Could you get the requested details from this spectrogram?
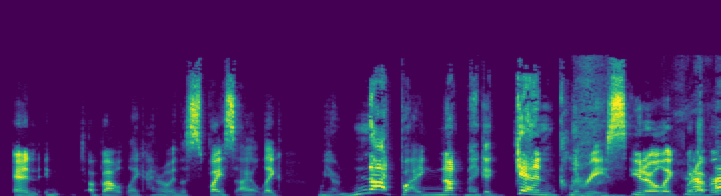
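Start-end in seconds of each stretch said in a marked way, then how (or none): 3.2-6.3 slow, hammed-up mid-Atlantic accent, a bickering couple; mock mid-Atlantic accent. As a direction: play a fake mid-Atlantic spouse in a staged grocery spat, slowly. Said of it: "fake mid-Atlantic accents".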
